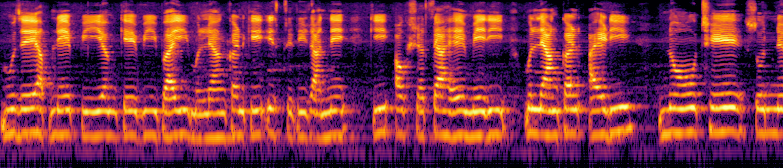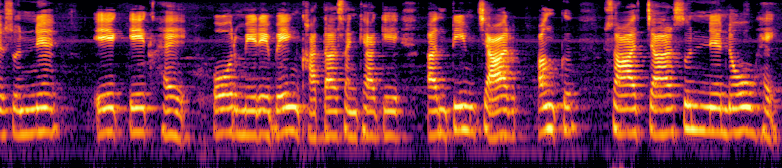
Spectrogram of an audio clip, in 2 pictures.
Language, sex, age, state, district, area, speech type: Hindi, female, 60+, Madhya Pradesh, Harda, urban, read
